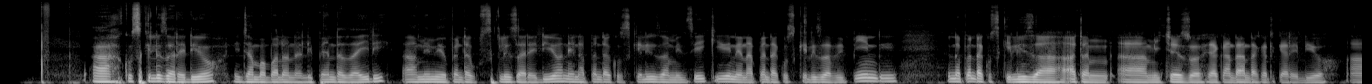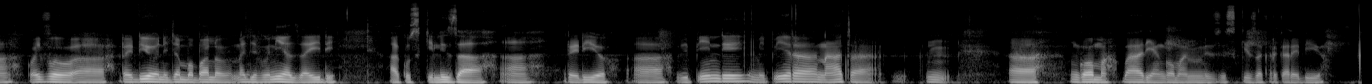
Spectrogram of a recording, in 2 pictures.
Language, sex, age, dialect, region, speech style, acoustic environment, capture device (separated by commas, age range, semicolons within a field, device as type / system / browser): Swahili, male, 18-24, Kenya - Nairobi Sheng-influenced, Kenya, focused, nature, mobile / Linux / Chrome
